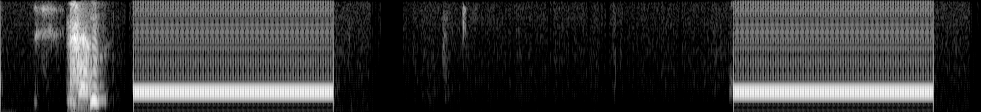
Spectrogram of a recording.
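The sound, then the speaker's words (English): Telephone line tone: two long, steady, buzzing tones of about two seconds each, separated by several seconds of silence, with a brief rustling noise just before the first. “I'm just going to let it free dial.”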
